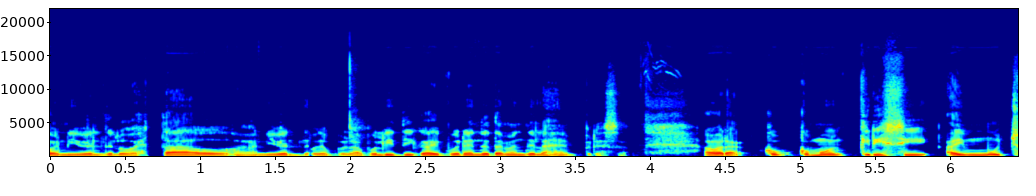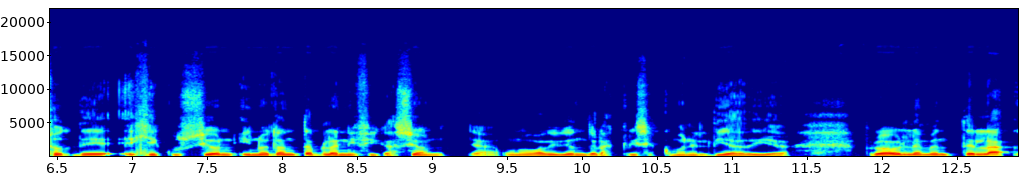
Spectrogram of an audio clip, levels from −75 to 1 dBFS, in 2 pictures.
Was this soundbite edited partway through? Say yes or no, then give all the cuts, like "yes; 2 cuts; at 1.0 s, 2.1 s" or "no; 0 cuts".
yes; 2 cuts; at 1.7 s, 6.5 s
